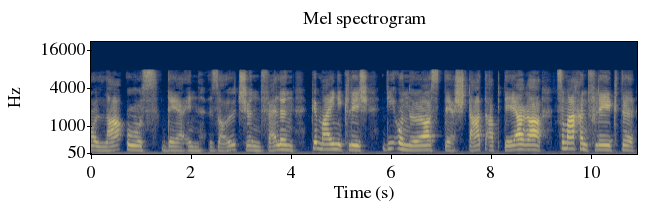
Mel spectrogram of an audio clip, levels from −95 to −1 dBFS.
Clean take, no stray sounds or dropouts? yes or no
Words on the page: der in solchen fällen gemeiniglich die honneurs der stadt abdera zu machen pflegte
yes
